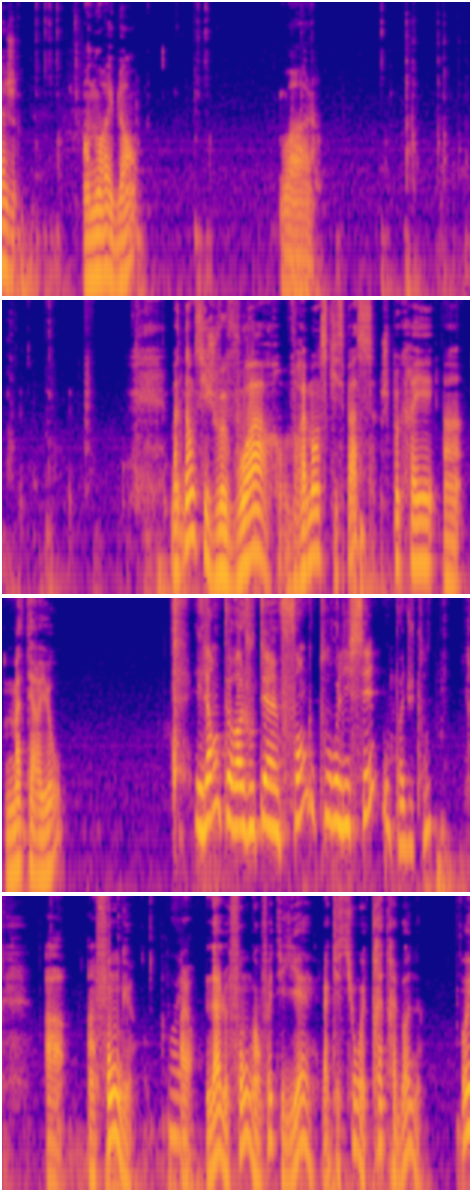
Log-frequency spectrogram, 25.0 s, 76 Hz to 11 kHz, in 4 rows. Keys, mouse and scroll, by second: 0.4 click, 0.5 click, 2.5 click, 4.0 alt+click, 5.3 alt+middle click, 5.8 alt+middle click, 6.2 alt+middle click, 6.8-8.1 alt+drag, 12.7 click, 15.0 click, 15.1 click, 16.8 click, 18.3-19.3 alt+drag, 20.2 alt+middle click, 21.2 alt+middle click, 21.4 alt+scroll down 1, 21.7-22.3 alt+scroll up 2, 23.1 alt+middle click, 24.7-24.9 drag.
